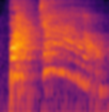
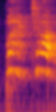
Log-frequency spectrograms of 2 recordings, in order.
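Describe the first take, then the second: First: Comic punch sound. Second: High mock smash noise; mom's own punch sound as she breaks the door; comic punch sound effect. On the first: Shown as a demonstration. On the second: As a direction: make the punch sound like a cartoon. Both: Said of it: "ela fazia os barulhos dela".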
